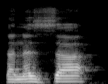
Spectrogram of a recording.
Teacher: زا اس میں سیٹی کی آواز بھی آئے گی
